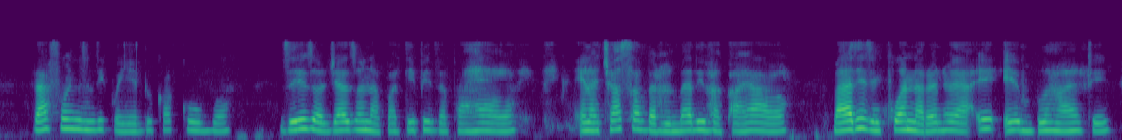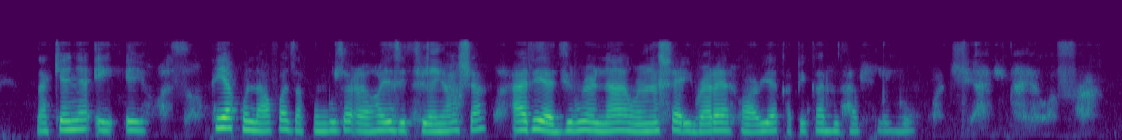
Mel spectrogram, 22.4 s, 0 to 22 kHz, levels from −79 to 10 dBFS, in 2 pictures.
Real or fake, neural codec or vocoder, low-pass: fake; codec, 24 kHz, 0.9 kbps, WavTokenizer, small release; 7.2 kHz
